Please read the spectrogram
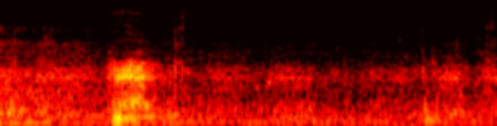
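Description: A canoe paddle stroke through floodwater, one short splash about a second in, then faint water lapping around the canoe.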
